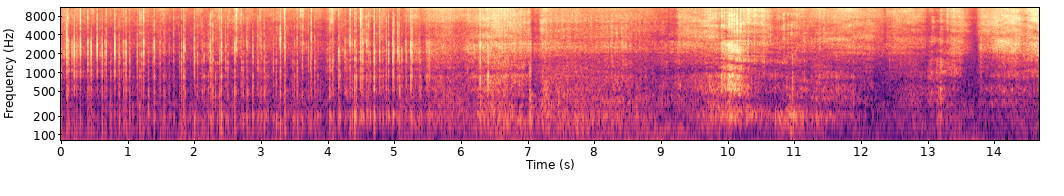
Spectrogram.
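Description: Long nails tap and scratch across the top of a flat, hollow, closed kraft-brown corrugated cardboard mailer box, then move to its top edge. The result is a quick, uneven run of dry, hollow taps mixed with rough scraping and crackly rustling, with a low, papery thud under the brighter scratches.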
